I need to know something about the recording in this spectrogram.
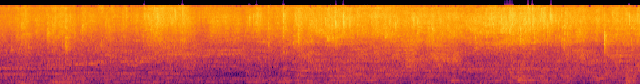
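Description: household object, running tap water

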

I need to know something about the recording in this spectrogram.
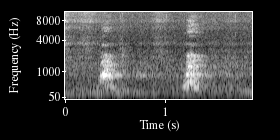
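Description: animal, dog barking next door

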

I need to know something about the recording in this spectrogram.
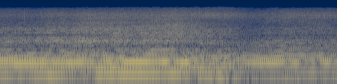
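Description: vehicle, motorcycle engine revving

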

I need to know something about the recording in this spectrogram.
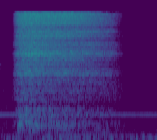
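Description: human body sound, deep inhaling breath

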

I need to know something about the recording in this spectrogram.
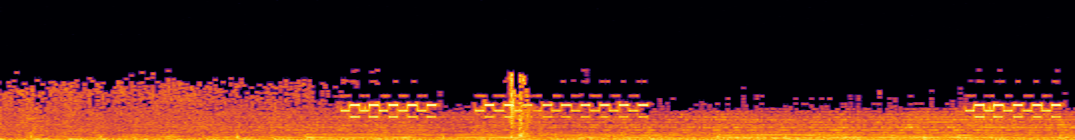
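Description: household object, telephone ringing

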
